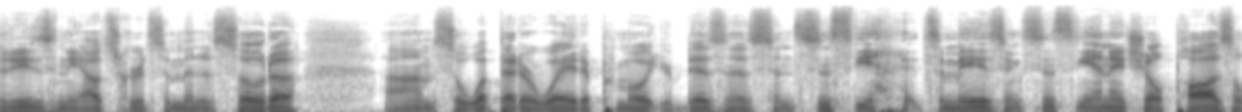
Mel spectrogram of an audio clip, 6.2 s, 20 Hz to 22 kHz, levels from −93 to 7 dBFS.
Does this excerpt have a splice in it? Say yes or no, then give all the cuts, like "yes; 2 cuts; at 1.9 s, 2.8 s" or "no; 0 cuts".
no; 0 cuts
